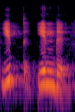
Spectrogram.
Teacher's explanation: மேல்வாய் பல்லின் அடியை நாக்கின் நுனி பொருந்துவதால் பிறக்கும் எழுத்துக்கள்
